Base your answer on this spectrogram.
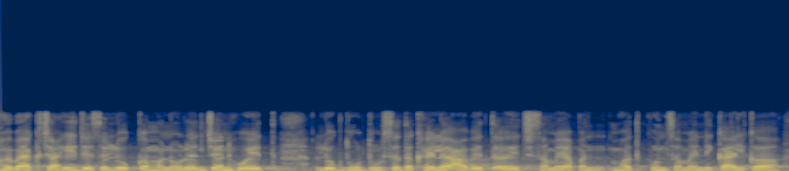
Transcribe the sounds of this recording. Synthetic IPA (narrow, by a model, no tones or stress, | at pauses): ɦobakt͡ʃaɦid͡ʒɛsẽlokːəmənoɾənd͡ʒənɦojt̪ | lokd̪uɾd̪uɾsə̃d̪ekʰəleaʋɛt̪ət͡ʃʰsəməjəpənməɦət̪wəpuɾnsəməjnikajlkə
